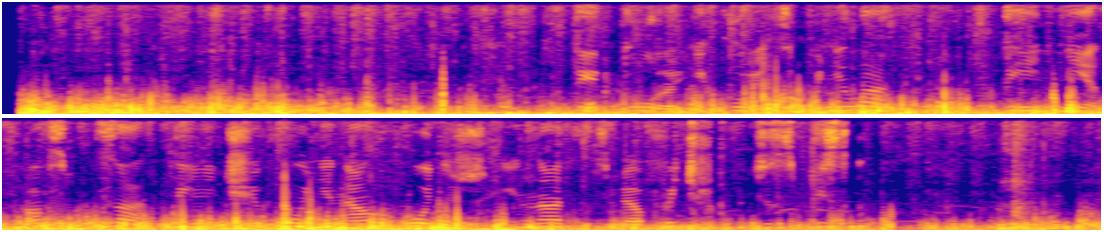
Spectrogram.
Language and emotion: Russian, angry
